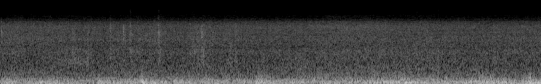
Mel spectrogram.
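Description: Steady rushing beach ambience of wind and surf, with a heavy, fluctuating low rumble and no distinct events.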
